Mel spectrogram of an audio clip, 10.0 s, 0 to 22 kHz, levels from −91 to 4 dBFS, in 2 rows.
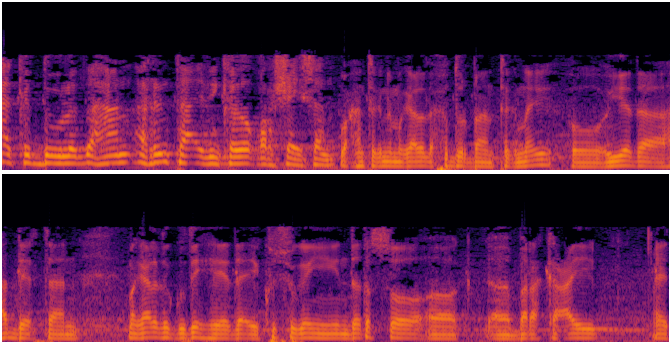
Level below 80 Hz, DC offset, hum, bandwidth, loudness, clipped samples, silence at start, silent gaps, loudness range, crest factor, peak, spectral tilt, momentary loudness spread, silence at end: -44 dBFS; under 0.1%; none; 6.2 kHz; -26 LUFS; under 0.1%; 0 s; none; 2 LU; 14 dB; -12 dBFS; -5.5 dB/octave; 5 LU; 0 s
